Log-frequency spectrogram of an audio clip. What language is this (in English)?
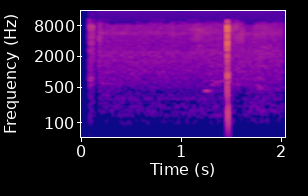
Chinese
